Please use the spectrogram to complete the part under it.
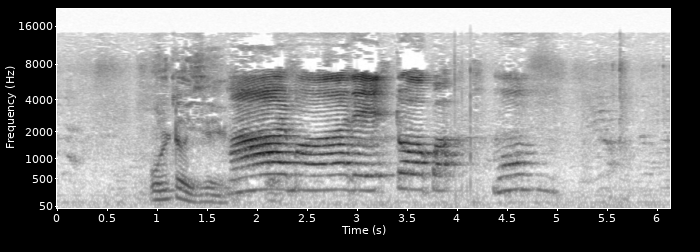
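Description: A boy sings loudly into a close microphone.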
